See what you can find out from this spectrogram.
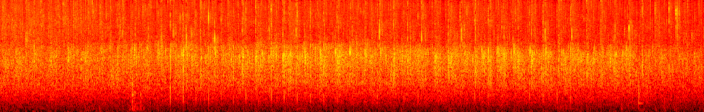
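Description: Sustained applause from a crowd, a dense steady clatter of many hands clapping at an even loudness for the whole stretch, with no voices standing out.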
